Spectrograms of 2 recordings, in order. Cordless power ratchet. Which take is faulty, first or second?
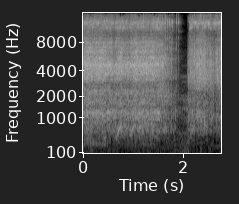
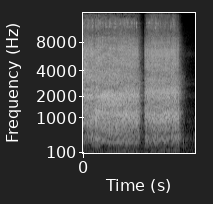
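second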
